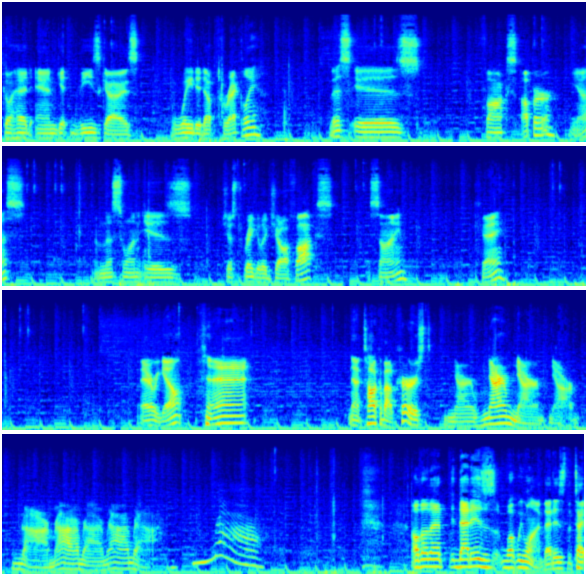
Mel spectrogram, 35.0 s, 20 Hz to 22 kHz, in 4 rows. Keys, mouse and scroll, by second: 0.0 Tab, 1.6 right click, 3.1 ctrl+l, 5.6 click, 8.0 click, 9.2 right click, 10.8 ctrl+l, 12.3 click, 14.1 click, 16.3 Tab, 17.1 right click, 17.5 ctrl+Tab, 17.9 right click, 18.8-20.3 drag, 21.5-21.9 scroll down 5, 23.9-30.4 drag, 31.2 ctrl+z, 32.0 ctrl+z, 32.8 scroll up 4, 34.6 right click.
